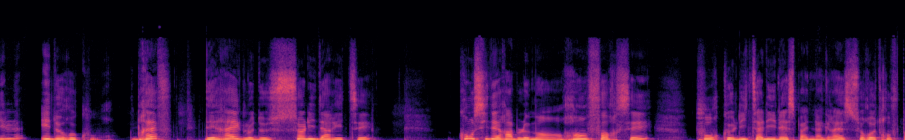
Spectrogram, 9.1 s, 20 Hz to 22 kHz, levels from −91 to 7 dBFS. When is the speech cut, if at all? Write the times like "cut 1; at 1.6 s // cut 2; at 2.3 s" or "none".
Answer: cut 1; at 1.3 s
